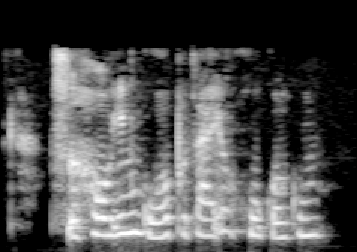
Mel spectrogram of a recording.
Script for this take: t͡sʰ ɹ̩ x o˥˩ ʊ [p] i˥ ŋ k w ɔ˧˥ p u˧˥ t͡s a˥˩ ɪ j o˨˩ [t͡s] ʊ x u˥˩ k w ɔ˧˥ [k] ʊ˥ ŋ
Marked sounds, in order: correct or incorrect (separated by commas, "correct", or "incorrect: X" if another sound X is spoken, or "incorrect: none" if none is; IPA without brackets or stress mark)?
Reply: incorrect: none, incorrect: none, correct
